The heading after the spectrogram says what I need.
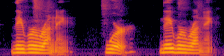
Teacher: Stress the main verb and not the were.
